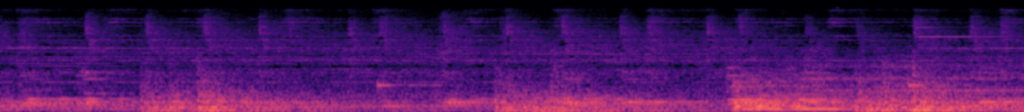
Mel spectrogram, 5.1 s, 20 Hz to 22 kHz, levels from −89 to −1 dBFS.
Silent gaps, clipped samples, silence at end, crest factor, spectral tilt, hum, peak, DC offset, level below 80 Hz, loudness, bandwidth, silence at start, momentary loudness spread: none; under 0.1%; 0 s; 16 dB; -6.5 dB/octave; none; -18 dBFS; under 0.1%; -50 dBFS; -35 LUFS; 16 kHz; 0 s; 10 LU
